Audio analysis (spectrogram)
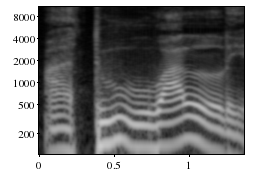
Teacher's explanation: cara bacanya tanwin ini dibaca tidak ada dengungnya ya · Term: idgham bila ghunah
